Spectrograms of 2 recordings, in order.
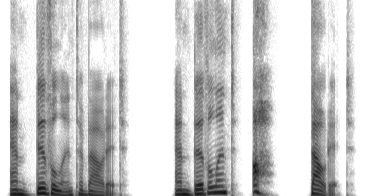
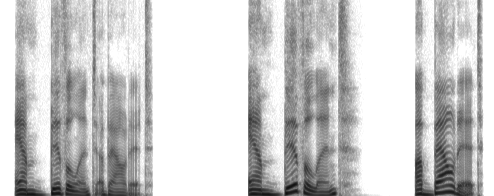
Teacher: Native speakers often blend ambivalent about into ambivalent-bout. Almost like the two words melt into one breath. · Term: connected sound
